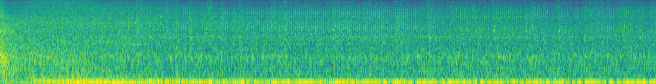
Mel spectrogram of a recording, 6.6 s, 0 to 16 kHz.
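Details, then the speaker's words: Hartley Nissan VK56 V8 with eight independent throttle bodies in a 1971 Nissan Skyline, first start, warm at 82–85°C with thermo fans cycling: steady, even low rumble, no knocks or misses; running normally despite a leaky header. "So we have run it through its paces, and it does cycle through the thermo fans, no problem at all. It's between 85 and 82 degrees Celsius, so everything seems pretty happy."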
